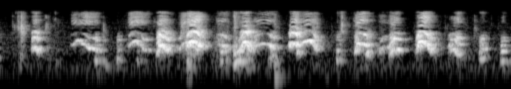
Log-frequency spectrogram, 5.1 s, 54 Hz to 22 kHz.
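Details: A litter of Entlebucher Mountain Dog puppies, 21 days old, born 28 December 2013: overlapping high, squeaky whimpers and short yips, several pups calling in quick succession, some notes rising then falling, nearly continuous over five seconds.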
